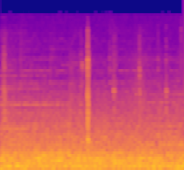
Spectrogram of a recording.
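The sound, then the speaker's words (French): Road traffic with trucks in a port area: a steady, dense rumble of vehicles with a low engine drone throughout, no voices. “il y a quand même pas mal de circulation, des camions.”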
